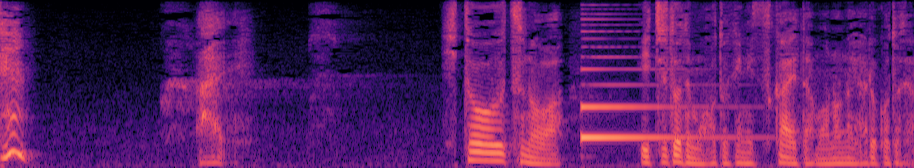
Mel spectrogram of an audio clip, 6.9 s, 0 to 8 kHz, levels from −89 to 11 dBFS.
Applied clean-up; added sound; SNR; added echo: none; Acoustic guitar; -2 dB; none.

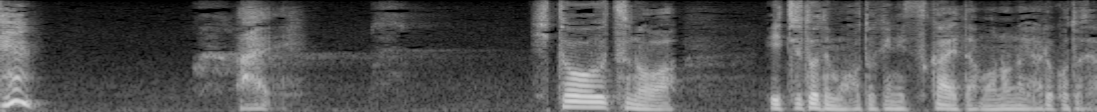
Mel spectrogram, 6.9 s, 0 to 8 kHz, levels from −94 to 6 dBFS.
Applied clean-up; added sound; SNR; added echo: none; none; none; none.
